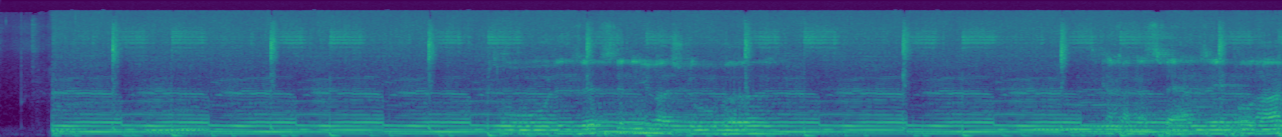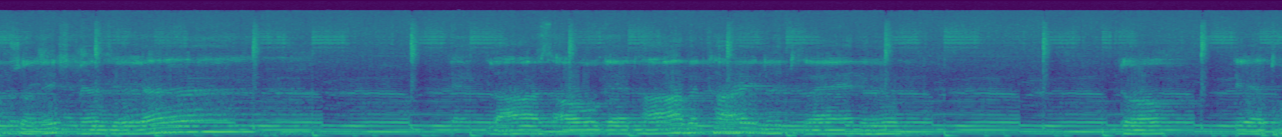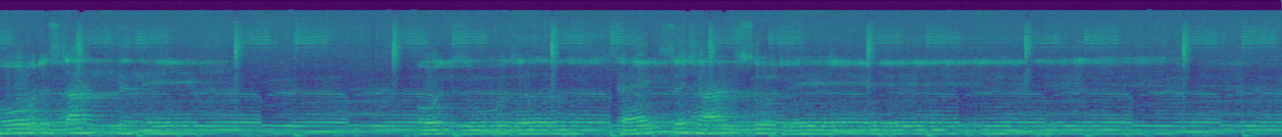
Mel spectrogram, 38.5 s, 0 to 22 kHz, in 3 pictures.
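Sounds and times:
Roland 606 drum machine beat: 0.5 - 38.4
layered sustained melodic parts: 0.5 - 38.4
wavering lead line: 0.5 - 38.4.

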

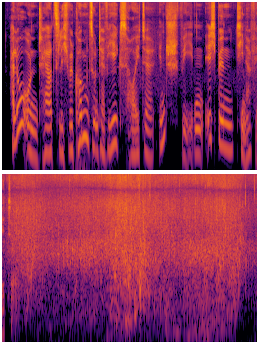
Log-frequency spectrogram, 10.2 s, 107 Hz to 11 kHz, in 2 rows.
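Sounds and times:
speech: 0.2 - 5.6
water splashing against a boat heading into the Stockholm archipelago skerries: 5.2 - 10.2.

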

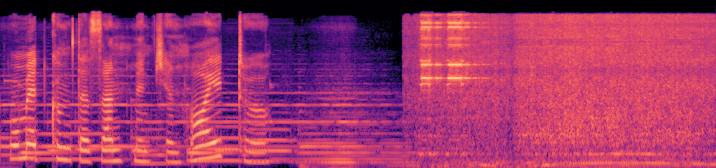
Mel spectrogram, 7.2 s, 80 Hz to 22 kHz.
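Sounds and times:
speech: 0.2 - 2.8
car engine humming and rattling while driving: 4.0 - 7.1.

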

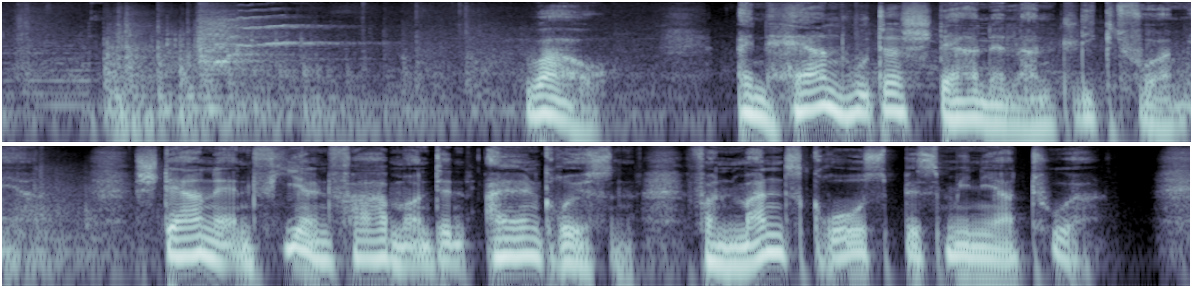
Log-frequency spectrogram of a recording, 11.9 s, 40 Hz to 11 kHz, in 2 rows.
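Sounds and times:
door to an upstairs exhibition room opening: 0.0 - 8.0
low noise: 0.0 - 11.4
speech: 2.6 - 3.0, 3.7 - 11.8.

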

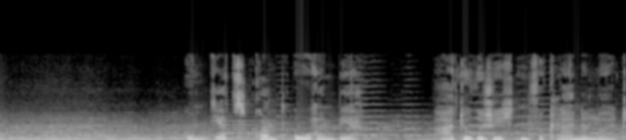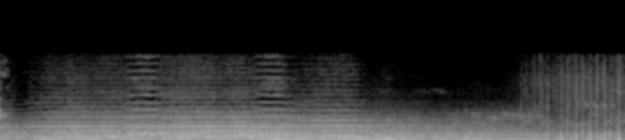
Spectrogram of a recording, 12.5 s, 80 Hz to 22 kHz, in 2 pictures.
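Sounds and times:
sustained tuneful musical passage: 0.0 - 11.4
speech: 1.8 - 3.8, 4.4 - 6.4
rapid wing flapping of a crow arriving: 11.4 - 12.4.

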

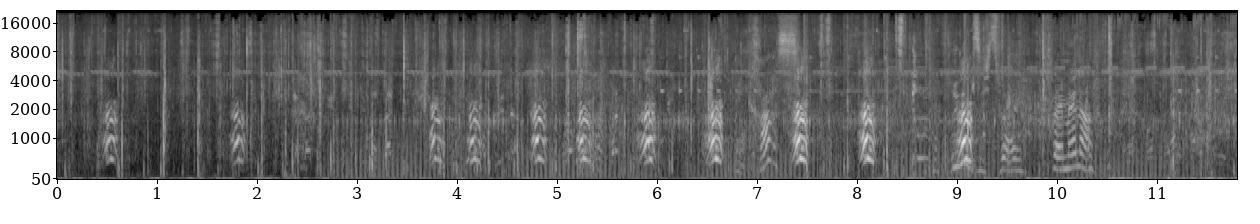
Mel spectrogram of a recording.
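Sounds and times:
clattering footsteps: 0.0 - 11.7
steady low hum: 1.8 - 11.7
dog barking aggressively: 3.6 - 9.6
speech: 10.0 - 10.6.

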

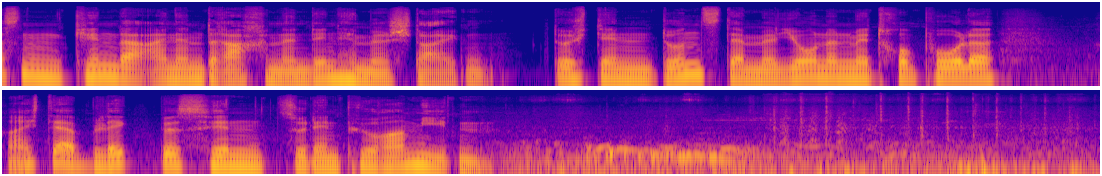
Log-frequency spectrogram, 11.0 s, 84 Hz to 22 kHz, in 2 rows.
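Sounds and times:
speech: 0.0 - 8.6
pigeons cooing in open wooden lofts: 8.1 - 10.4
pigeons taking off and landing on a painted tower: 8.1 - 10.9.

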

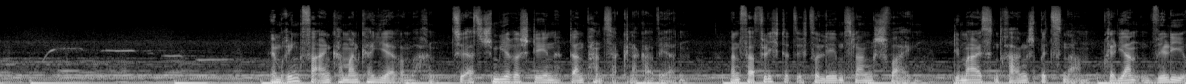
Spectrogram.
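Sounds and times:
person whistling a short melody: 0.0 - 3.0
speech: 2.7 - 11.8.

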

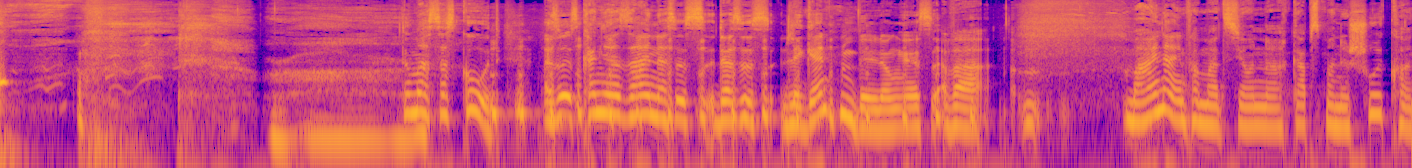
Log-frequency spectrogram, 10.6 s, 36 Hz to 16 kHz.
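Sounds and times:
person imitating a brown bear growling: 2.0 - 3.4
speech: 3.0 - 10.5
laughter: 3.1 - 7.8.

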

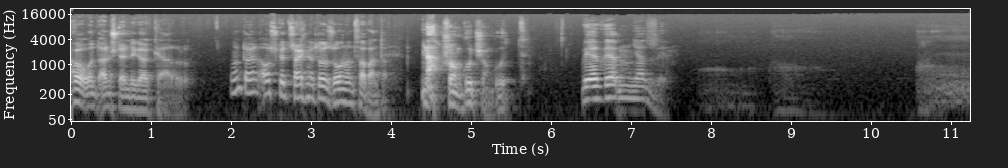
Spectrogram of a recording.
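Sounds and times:
speech: 0.0 - 5.7, 6.4 - 7.5
man snoring heavily in sleep: 7.9 - 9.5, 10.6 - 11.2.

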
